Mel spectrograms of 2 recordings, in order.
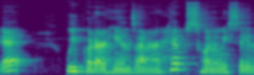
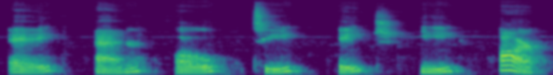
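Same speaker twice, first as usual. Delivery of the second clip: letters spaced out slowly; slow letter spelling; much slower than usual. Shown as a demonstration. Teacher leads body spelling for kids. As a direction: spell each letter deliberately. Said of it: "spell 'em with our body and with our voice".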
